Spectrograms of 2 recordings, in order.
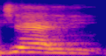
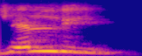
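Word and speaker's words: jeli: for griot is jelly so it's better say jelly jelly jelly okay am I right am I writing the accent jelly yeah jelly yeah that's the right accent yes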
